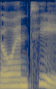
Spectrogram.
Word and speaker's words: aunt: to March ahead with ant instead another creative way that people say the word ant bends the vowels to sound like ain't some people surveyed claim they pronounce the word like ont when it's being used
